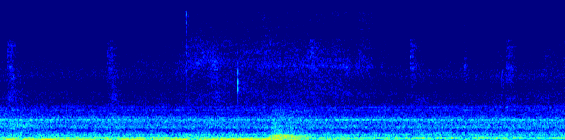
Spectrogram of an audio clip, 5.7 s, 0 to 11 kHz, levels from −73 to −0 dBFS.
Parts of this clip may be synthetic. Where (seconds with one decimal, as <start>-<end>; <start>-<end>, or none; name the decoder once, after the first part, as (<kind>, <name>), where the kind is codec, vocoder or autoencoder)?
none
